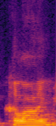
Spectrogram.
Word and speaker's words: climb: I am going to climb. Esse B aqui é mudo, a gente não lê.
